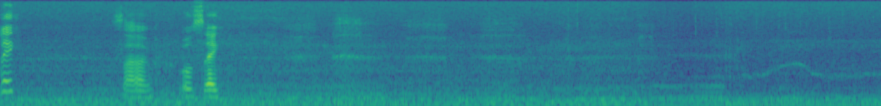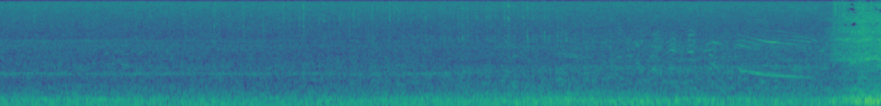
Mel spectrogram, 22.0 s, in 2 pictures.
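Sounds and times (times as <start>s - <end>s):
motorcycle engine rumbling: 0.0s - 22.0s.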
